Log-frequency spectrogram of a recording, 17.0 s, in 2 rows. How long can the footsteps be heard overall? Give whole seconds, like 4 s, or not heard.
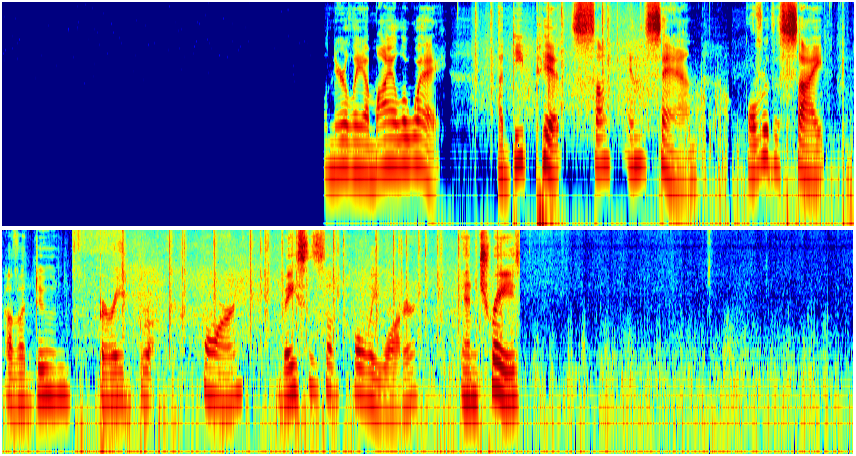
not heard.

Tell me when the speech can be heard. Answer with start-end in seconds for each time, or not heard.
3.2-13.7.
